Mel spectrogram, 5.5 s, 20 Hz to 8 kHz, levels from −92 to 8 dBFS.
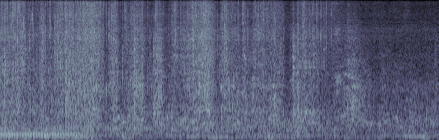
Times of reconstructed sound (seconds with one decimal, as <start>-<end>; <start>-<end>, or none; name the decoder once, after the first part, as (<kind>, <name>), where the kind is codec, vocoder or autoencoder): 2.0-5.5 (vocoder, Vocos)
